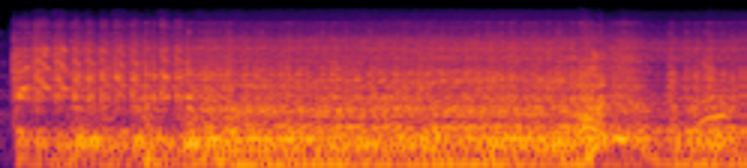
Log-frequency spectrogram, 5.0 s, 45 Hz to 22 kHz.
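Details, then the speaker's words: 2006 Yamaha FX-HO WaveRunner with factory four-cylinder marine R1 motorcycle-type engine: catches instantly, smooth steady idle with one brief blip; healthy start and idle. "I'm gonna fire it up just so you can hear it. I had teased this a long time ago, and I said, you know, crotch rocket engine going into a jet ski, but it just came this way from the factory."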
